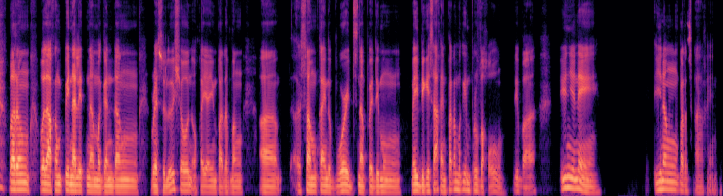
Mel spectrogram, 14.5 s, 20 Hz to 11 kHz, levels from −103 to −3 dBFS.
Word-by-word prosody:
Parang 130 Hz, -1 st, +6 dB, 0.2 s
wala 120 Hz, -3 st, +7 dB
kang 120 Hz, -2 st, 0 dB
pinalit 110 Hz, -3 st, +4 dB
na 105 Hz, -2 st, +2 dB
magandang 100 Hz, -1 st, 0 dB, 0.2 s
resolution 110 Hz, +3 st, +1 dB
o 85 Hz, -, -8 dB
kaya 95 Hz, -1 st, -2 dB
yung 95 Hz, -1 st, -6 dB
para 95 Hz, +1 st, -2 dB
bang, 95 Hz, 0 st, -6 dB, 0.3 s
ah, 95 Hz, -1 st, -2 dB, 0.4 s
some 110 Hz, +1 st, +2 dB
kind 105 Hz, 0 st, 0 dB
of 95 Hz, -4 st, -5 dB
words 110 Hz, -1 st, +1 dB
na 100 Hz, -, +3 dB
p'wede 100 Hz, +1 st, -2 dB
mong 100 Hz, -1 st, -4 dB, 0.2 s
maibigay 110 Hz, -1 st, +2 dB
sa'kin 105 Hz, -5 st, -2 dB
para 125 Hz, +2 st, -3 dB
mag-improve 120 Hz, -6 st, -4 dB
ako, 95 Hz, -2 st, -10 dB, 0.2 s
'di 110 Hz, -, -7 dB
ba? 90 Hz, +1 st, -8 dB, 0.5 s
Yun 170 Hz, +2 st, +2 dB
yun, 155 Hz, -1 st, +3 dB
eh. 95 Hz, -7 st, 0 dB, 1.1 s
Yun 135 Hz, +3 st, +1 dB
ang 140 Hz, -1 st, +1 dB, 0.2 s
para 110 Hz, -2 st, -4 dB
sa 90 Hz, -3 st, -12 dB
akin. 110 Hz, -1 st, -17 dB
105 Hz, 145 wpm, -25 LUFS, 100-115 Hz, 1.1 s, wala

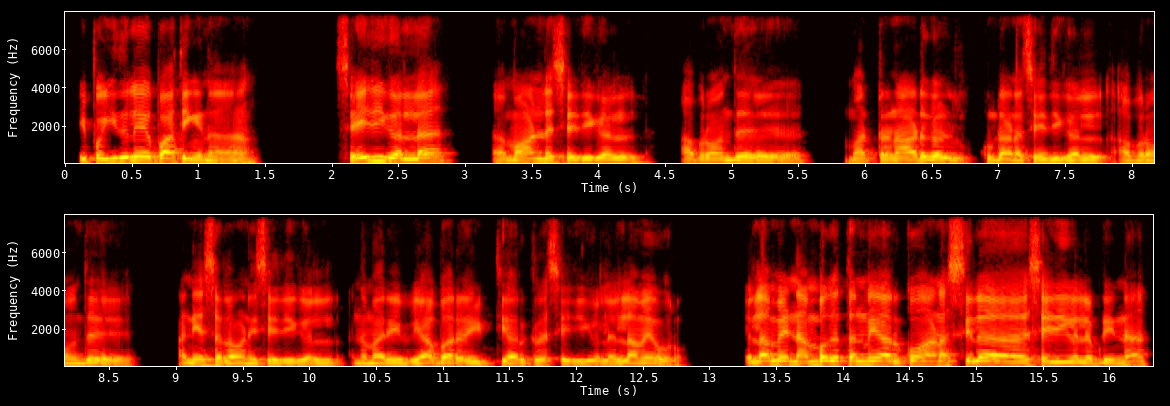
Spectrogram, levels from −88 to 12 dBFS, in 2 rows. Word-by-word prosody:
இப்ப 160 Hz, -, -2 dB
இதுலயே 215 Hz, +3 st, +5 dB
பாத்தீங்கன்னா, 145 Hz, -, +1 dB, 1.0 s
செய்திகள்ல 185 Hz, -5 st, +4 dB, 0.7 s
மாநில 155 Hz, +3 st, 0 dB
செய்திகள், 130 Hz, 0 st, +2 dB, 0.5 s
அப்புறம் 120 Hz, 0 st, -2 dB
வந்து 135 Hz, +3 st, +1 dB, 0.8 s
மற்ற 125 Hz, +1 st, -4 dB
நாடுகளுக்குண்டான 130 Hz, -3 st, 0 dB
செய்திகள், 110 Hz, -1 st, +1 dB, 0.3 s
அப்புறம் 110 Hz, 0 st, -2 dB
வந்து 120 Hz, +4 st, 0 dB, 0.7 s
அந்நிய 140 Hz, +2 st, +1 dB
செலவாணி 115 Hz, -4 st, +1 dB
செய்திகள், 100 Hz, 0 st, +1 dB, 0.2 s
இந்த 115 Hz, 0 st, -3 dB
மாரி 115 Hz, -1 st, +1 dB, 0.2 s
வியாபார 125 Hz, +3 st, +1 dB, 0.2 s
யுக்தியா 110 Hz, +1 st, -1 dB
இருக்கிற 100 Hz, -1 st, -2 dB
செய்திகள் 95 Hz, 0 st, -1 dB
எல்லாமே 130 Hz, +3 st, 0 dB
வரும். -, -, -9 dB, 0.5 s
எல்லாமே 175 Hz, +5 st, +3 dB
நம்பகத்தன்மையா 180 Hz, +1 st, +2 dB
இருக்கும். 180 Hz, +5 st, -1 dB
ஆனா 170 Hz, +1 st, -1 dB
சில 180 Hz, -, +3 dB, 0.4 s
செய்திகள் 155 Hz, -3 st, +2 dB
எப்படின்னா 135 Hz, +3 st, -2 dB
130 Hz, 115 wpm, -22 LUFS, 115-160 Hz, 1.0 s, இதுலயே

